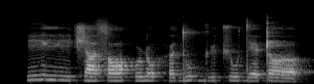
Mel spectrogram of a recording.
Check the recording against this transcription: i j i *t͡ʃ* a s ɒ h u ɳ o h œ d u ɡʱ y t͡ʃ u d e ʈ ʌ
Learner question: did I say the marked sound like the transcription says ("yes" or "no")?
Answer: yes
